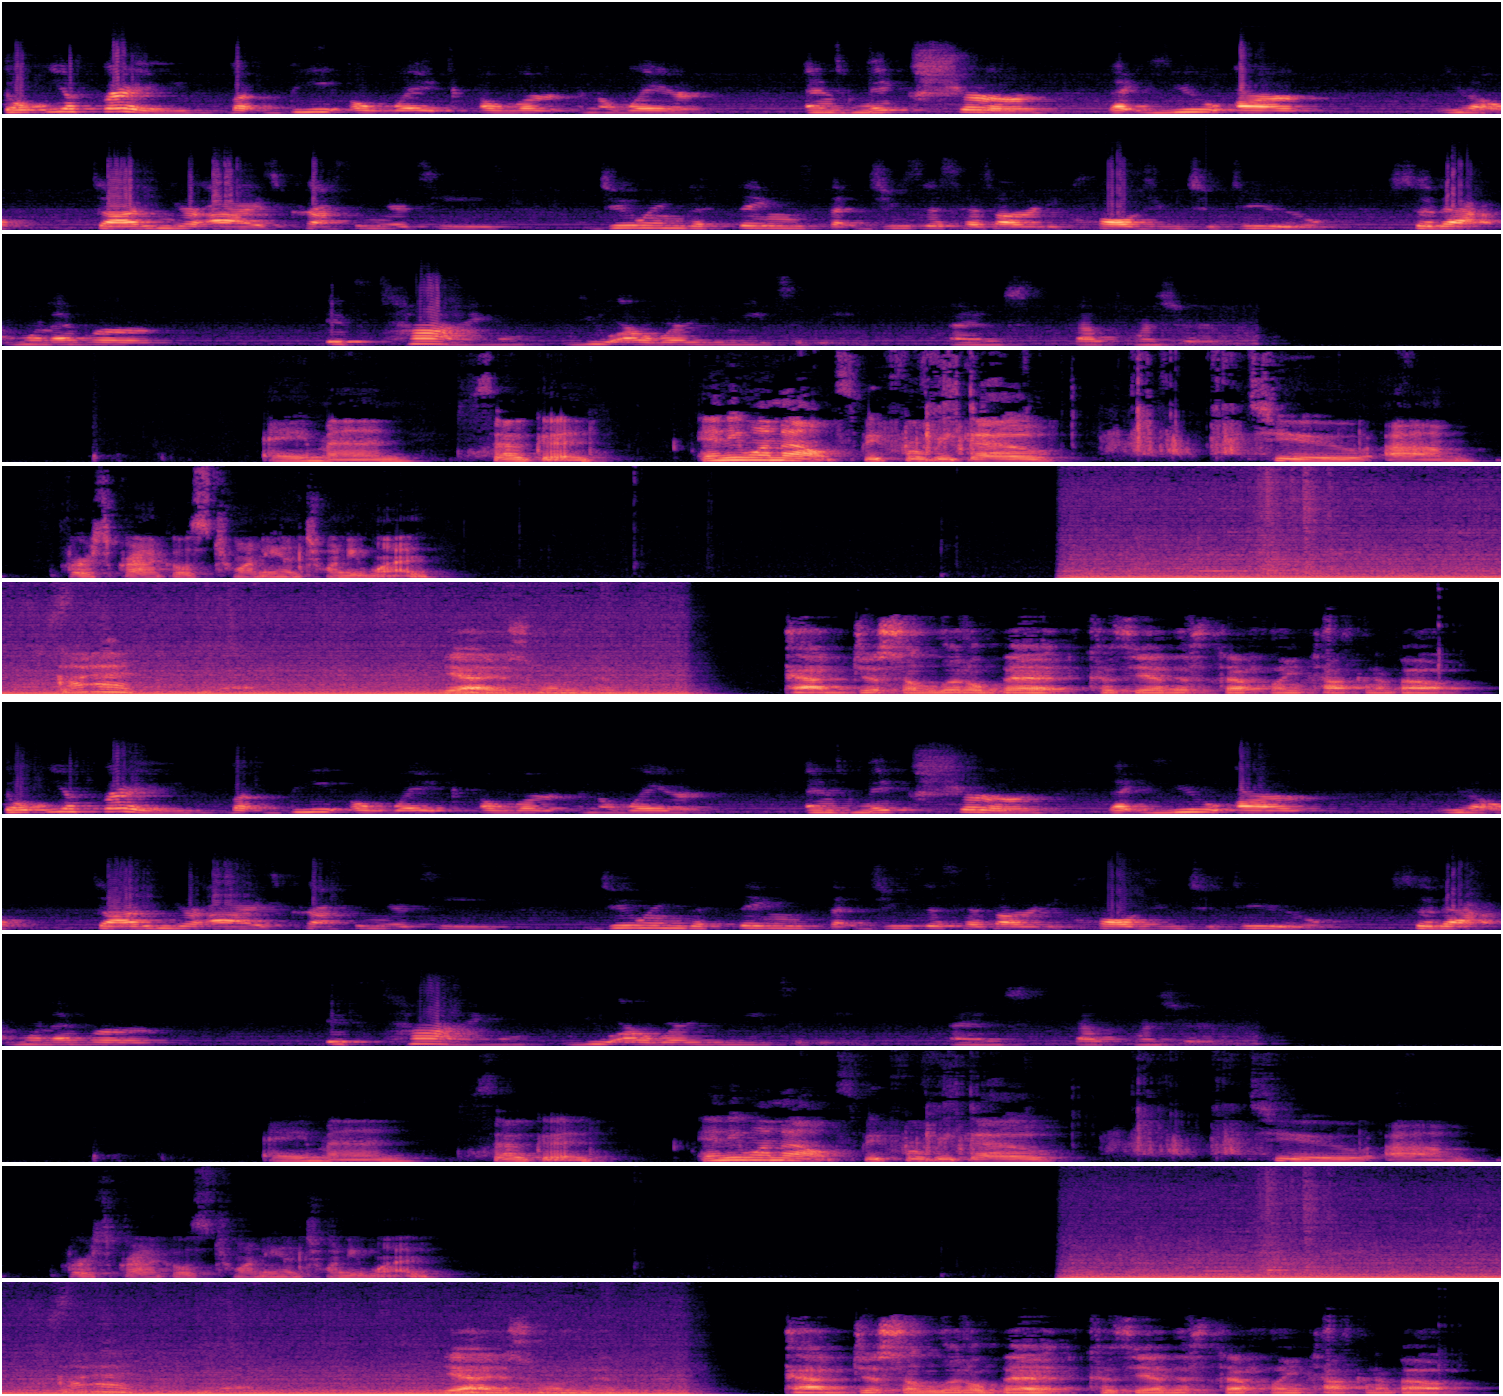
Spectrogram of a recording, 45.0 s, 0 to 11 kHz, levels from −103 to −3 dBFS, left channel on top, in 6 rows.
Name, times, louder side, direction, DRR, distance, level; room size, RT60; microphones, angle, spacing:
voice 1, 0.0-3.5 4.0-5.2 5.5-6.5 7.2-7.5 8.0-9.9 10.5-13.4 13.7-14.1 14.6-15.7 16.6-18.8 19.7-20.0 20.4-21.1, left 4 dB, 45° left, 1.0 m, -33 dB
voice 2, 23.8-24.5 24.9-25.5 26.0-27.8 28.1-29.8 30.3-32.1 37.7-38.2, left 6 dB, 90° left, 0.5 m, -35 dB
sound 1, 35.3-40.9, left 1 dB, 20° left, 1.5 m, -38 dB
voice 3, 38.4-38.7 39.6-40.6 41.4-44.7, left 1 dB, 5° left, 1.7 m, -33 dB
18.0 x 6.1 x 5.0 m
head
